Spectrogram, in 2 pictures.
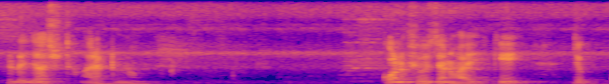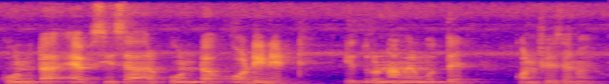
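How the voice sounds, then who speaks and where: A man's voice: mid-range voice, steady tone, moderate pace, pauses often, a bit bright, slight background noise. A man teaching a math lesson, asking questions and answering them himself.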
